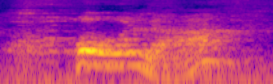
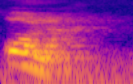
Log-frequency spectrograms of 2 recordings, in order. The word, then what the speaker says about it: hola: sign all right uh if you see H in Spanish don't pronounce it it is completely silent all right that is why what is 8 it's not hola okay I know right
